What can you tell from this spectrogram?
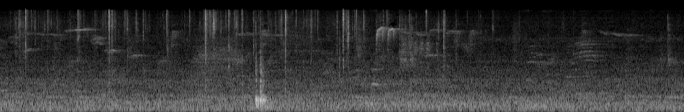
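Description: Faint patter of scattered taps from a flock of Humboldt penguins on wet concrete, with short high bird chirps here and there and one louder knock about three seconds in.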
